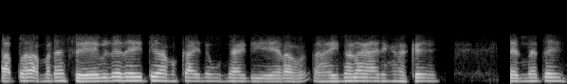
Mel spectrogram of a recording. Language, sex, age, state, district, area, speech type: Malayalam, male, 18-30, Kerala, Alappuzha, rural, conversation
